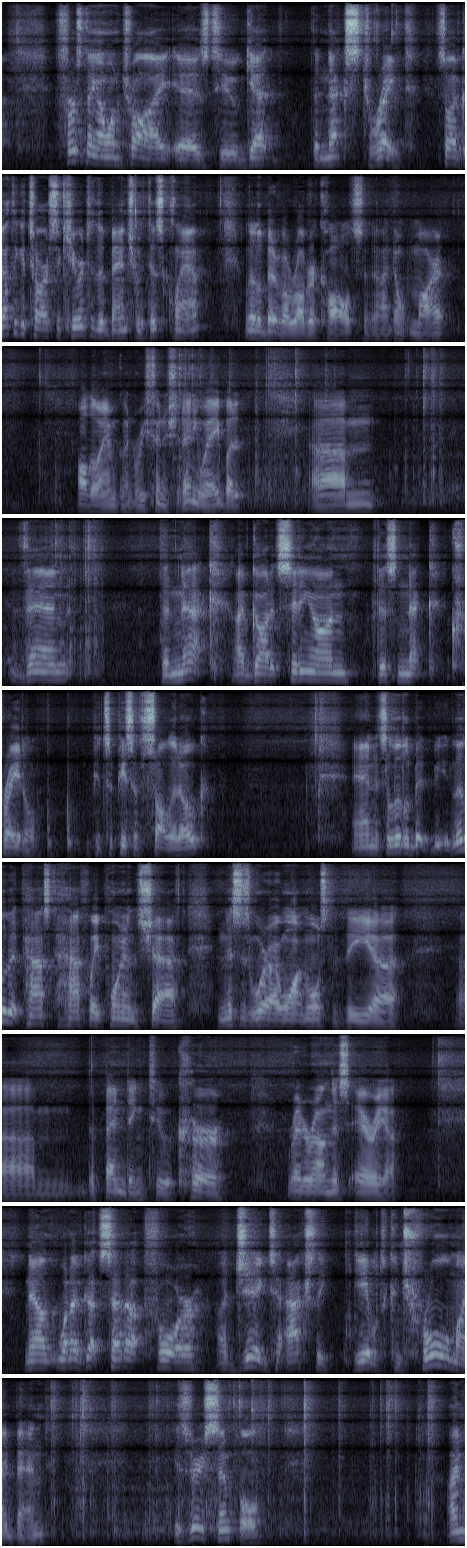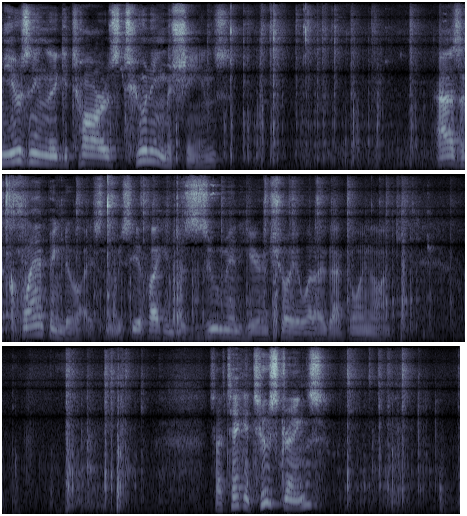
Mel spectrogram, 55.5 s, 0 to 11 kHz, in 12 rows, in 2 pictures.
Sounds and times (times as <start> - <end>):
Speech: 0.0 - 9.2, 10.0 - 13.1, 13.9 - 14.7, 15.5 - 20.7, 22.0 - 31.8, 32.6 - 37.6, 38.8 - 39.8, 41.5 - 44.1, 46.0 - 50.4, 53.0 - 54.3
Inside, small room: 0.0 - 55.5.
